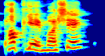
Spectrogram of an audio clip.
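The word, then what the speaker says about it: papier-mâché: Because I kept pronouncing it papier mache, and she was like, "Stop it!" I have this whole thing where like I that's the real way to pronounce it.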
